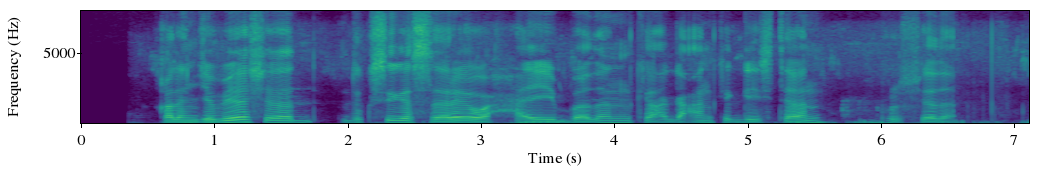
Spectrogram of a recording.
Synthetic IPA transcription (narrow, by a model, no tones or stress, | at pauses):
qɑlɐnt͡ʃɐβjaːʃɐ | d̪ʊɡsɪɣɐsɐɾɛwɑħɑjbɐðɐŋkʰɐɡɑʕɑŋkʰɐɡɛjst̪ʰaːnbʊlʃɐðɐ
